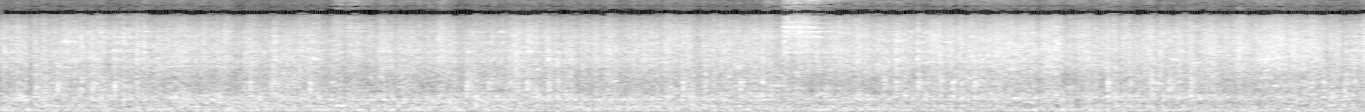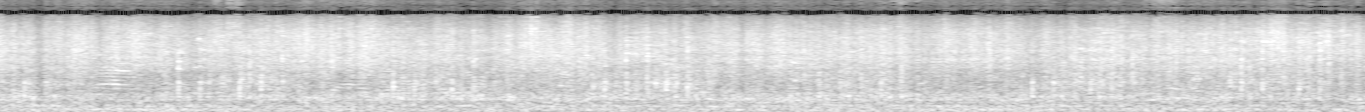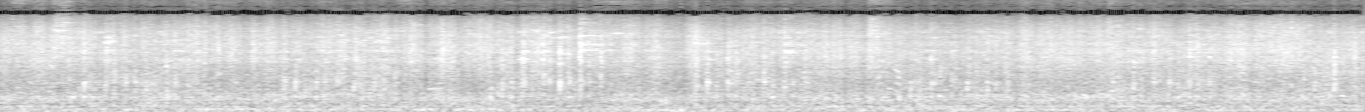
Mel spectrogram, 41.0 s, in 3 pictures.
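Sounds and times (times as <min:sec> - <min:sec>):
freight train rolling past: 0:00.0 - 0:40.9.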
